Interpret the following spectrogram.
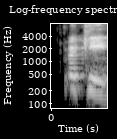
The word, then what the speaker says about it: Bricky: Is it Brickley or Brick? How do you pronounce it? Bricky, Noel. Bricky.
